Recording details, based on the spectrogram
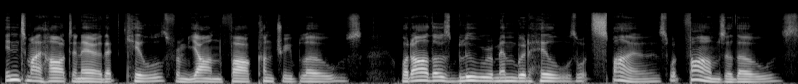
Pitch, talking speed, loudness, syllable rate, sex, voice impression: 150 Hz, 180 wpm, -17 LUFS, 4.5 syllables/s, male, masculine, adult-like, slightly clear, refreshing, sincere, slightly friendly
